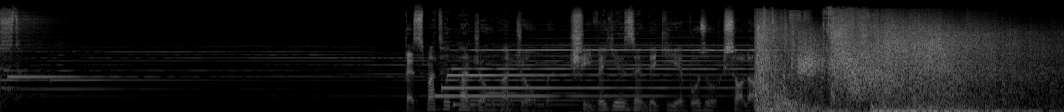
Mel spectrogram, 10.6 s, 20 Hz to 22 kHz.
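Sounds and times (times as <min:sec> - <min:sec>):
speech: 0:04.0 - 0:09.3
gunfire shots: 0:07.6 - 0:09.7.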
